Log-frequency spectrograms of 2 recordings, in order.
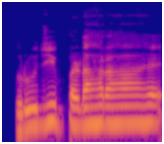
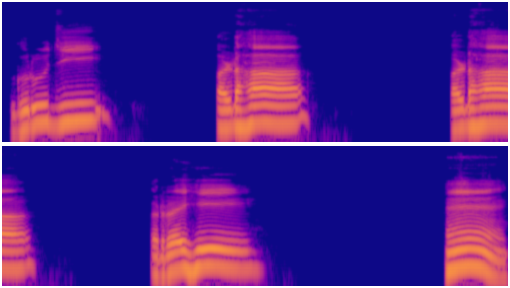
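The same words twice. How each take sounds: First: Said in the usual way. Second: गुरुजी पढ़ा रहे हैं said word by word, रहे हैं louder; slow, stressed plural. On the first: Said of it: "ऐसे इस्तेमाल करोगे क्या?". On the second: Shown as a demonstration. Teacher correcting class, stressing रहे हैं slowly. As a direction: drag out पढ़ा रहे हैं with a loud pause between words. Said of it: "क्या बोलोगे?".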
